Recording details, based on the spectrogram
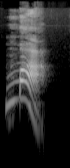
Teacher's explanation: And the fourth tone is sharply down.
